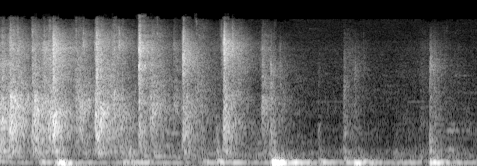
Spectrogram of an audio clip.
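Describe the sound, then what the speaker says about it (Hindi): An audience at a laptop distribution ceremony for e-commerce students claps steadily for several seconds, a dense patter of hands that gradually thins out toward the end. "बहुत सी तालियाँ हमाद के लिए."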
